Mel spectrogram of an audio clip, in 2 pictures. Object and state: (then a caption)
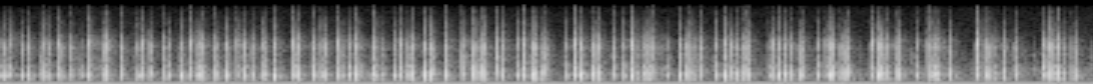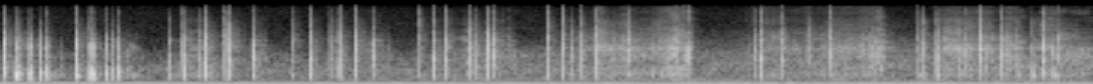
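Cardboard gift box tapped and scratched with fingernails. A small pink printed paperboard gift box with a barcode, which seems hollow, is held up in front of the face and quickly tapped and scratched with long pink acrylic nails. The result is a rapid, dense stream of dry, crackly clicks and scrapes with a hollow papery midrange, over a faint steady low hum.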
